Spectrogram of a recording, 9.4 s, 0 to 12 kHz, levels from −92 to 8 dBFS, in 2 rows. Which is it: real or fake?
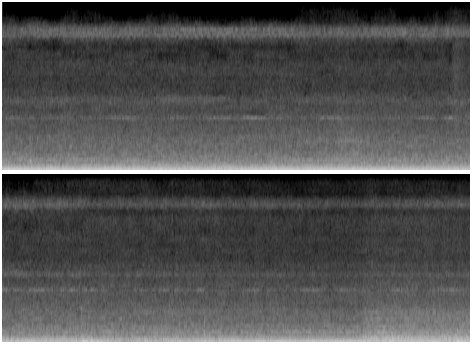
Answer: fake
